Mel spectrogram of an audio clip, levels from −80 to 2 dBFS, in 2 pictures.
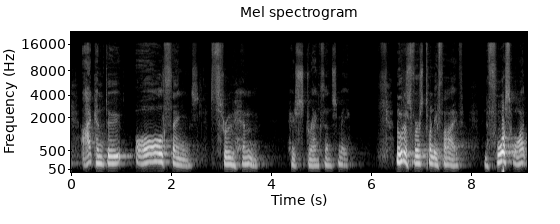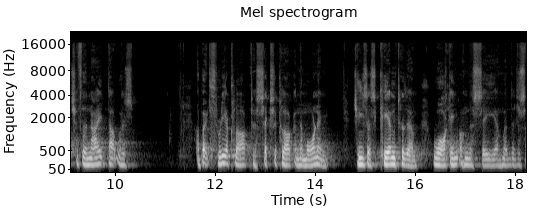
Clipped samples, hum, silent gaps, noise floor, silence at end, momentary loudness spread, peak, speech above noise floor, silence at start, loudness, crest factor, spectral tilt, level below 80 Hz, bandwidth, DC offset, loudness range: under 0.1%; none; none; -66 dBFS; 0 s; 16 LU; -2 dBFS; 46 dB; 0.2 s; -20 LUFS; 18 dB; -7 dB/octave; -58 dBFS; 17 kHz; under 0.1%; 7 LU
